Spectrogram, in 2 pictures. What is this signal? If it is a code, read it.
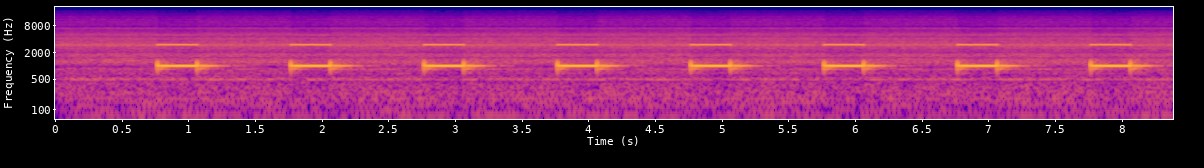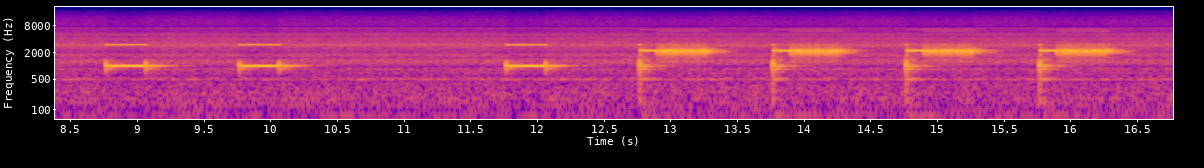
Radio time signal (CHU, Canada), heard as beeps and data bursts, one a second, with room echo.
